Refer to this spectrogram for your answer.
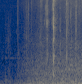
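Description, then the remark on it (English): A winter wood fire at the Cambridge Cyrenians allotment community garden crackles, with a handful of sharp, irregular pops and snaps over a steady low, rumbling hiss. No one speaks. “The background noise is the crackling of their winter fire that we sat around.”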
